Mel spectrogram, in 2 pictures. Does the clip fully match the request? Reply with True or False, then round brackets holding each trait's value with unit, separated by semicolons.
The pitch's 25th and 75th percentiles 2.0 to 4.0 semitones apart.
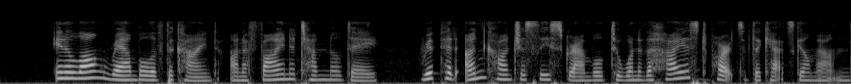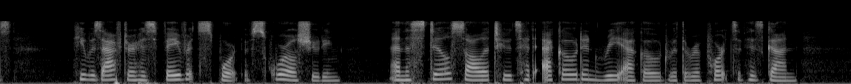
True (3.4 semitones)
